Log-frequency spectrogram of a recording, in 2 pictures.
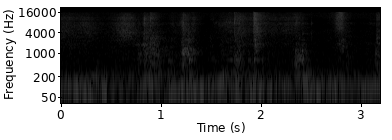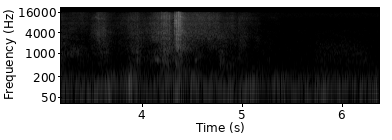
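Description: Faint handling noise: soft rustles and scrapes in a loose series, with one louder rustle about four and a half seconds in.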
